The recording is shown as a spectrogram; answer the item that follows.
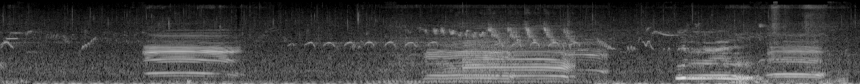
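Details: Cattle returning from grazing in the evening along a village path, lowing in several harmonic-rich moos, some short and some drawn out, about four calls in succession, with chirping and whistling evening birds in the background.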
